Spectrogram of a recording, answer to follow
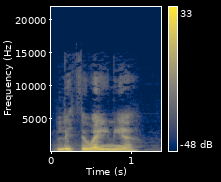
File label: "lithuania", en GB; gcompris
